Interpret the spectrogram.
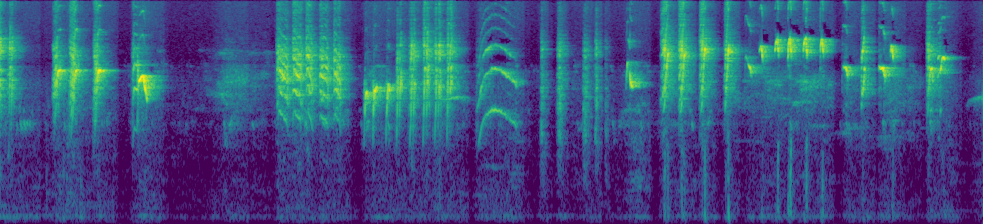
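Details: Lively common iora song, played to coax an untrained konin into singing. Mixes sharp high chips, rapid dry rattles, a few clear down-slurred whistles and long chattering runs, with only short gaps between bursts.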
